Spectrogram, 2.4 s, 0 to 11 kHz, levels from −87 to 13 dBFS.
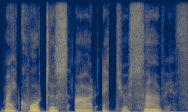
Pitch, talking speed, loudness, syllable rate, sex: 140 Hz, 155 wpm, -18 LUFS, 4.9 syllables/s, female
